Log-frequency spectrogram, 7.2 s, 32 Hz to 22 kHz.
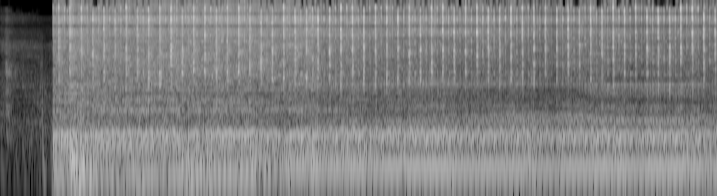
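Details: VW Golf MK2 GTI, EV engine with K-Jet injection, idling before a rebuild: a sharp, rapid puffing tick over the exhaust note, a strange exhaust noise from a burst exhaust leaking.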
